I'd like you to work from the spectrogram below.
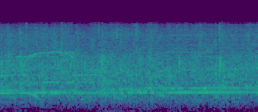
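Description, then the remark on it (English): A church audience in Louisiana claps and shouts hard and continuously for two seconds, a dense, even wash of applause with a faint held tone running underneath and scattered crowd voices mixed in. “Clap your hands and shout like you're catching this thing.”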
